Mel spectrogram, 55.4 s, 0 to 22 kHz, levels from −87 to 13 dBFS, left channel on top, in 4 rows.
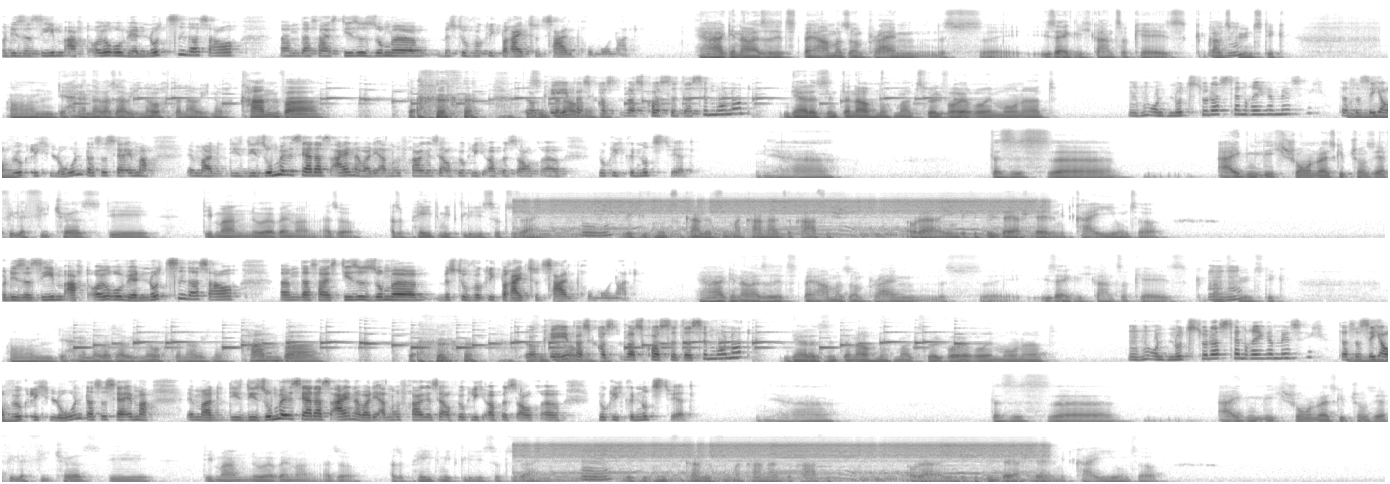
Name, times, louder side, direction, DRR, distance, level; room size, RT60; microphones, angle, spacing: voice 1, 0.0-6.3 12.1-12.4 19.1-21.3 25.1-34.6 47.3-47.7, right 4 dB, 70° right, 0.9 m, -30 dB
voice 2, 6.9-10.1 10.3-12.8 13.1-13.4 13.9-17.1 17.9-19.9 21.7-24.3 27.3-27.9 35.3-36.1 37.6-38.9 39.9-43.1 43.6-45.1 45.5-47.0 47.7-50.0 50.6-53.1, left 3 dB, 65° left, 0.7 m, -35 dB
sound 1, 14.6-19.6 20.1-21.7 22.0-23.8, right 8 dB, 40° right, 0.7 m, -40 dB
sound 2, 46.7-52.1, right 1 dB, 5° right, 0.5 m, -39 dB
13.0 x 6.5 x 4.1 m
head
